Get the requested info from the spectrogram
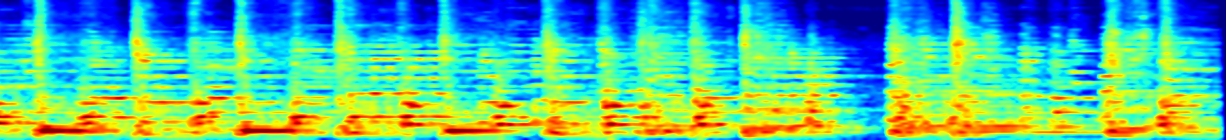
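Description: Lively music played on plucked string instruments, guitars with mandolin- and banjo-like strings, with a quick regular beat of plucked strokes. The music breaks off briefly about four seconds in, then comes back in.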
